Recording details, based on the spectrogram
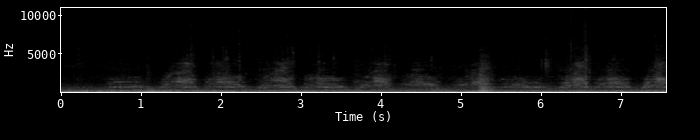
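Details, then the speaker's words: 2018 Hyundai Sonata rental car, about 86,800 km, steering noise persisting after underbody parts were replaced elsewhere: rasping scrape repeating about twice a second over a low rumble with each turn of the wheel; clock spring interference suspected, not confirmed. "예 지금 보시면 핸들을 조작할 때마다 뭐가 쓸리는 소리가 계속 납니다"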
